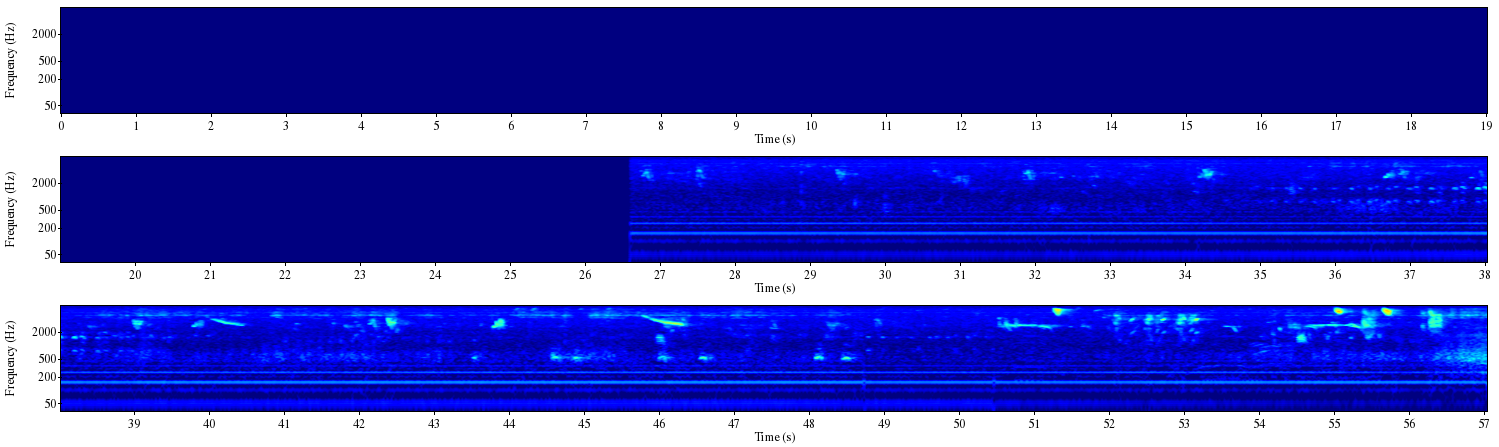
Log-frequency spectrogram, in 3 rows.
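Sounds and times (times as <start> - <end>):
steady low hum: 26.6 - 57.0
birds chirping and whistling: 36.5 - 57.0.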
